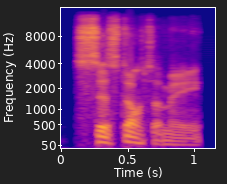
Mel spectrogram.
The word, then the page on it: cystotomy: British English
